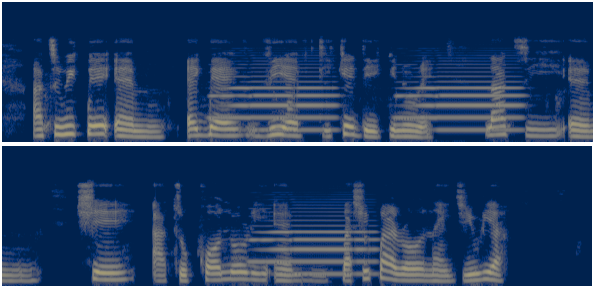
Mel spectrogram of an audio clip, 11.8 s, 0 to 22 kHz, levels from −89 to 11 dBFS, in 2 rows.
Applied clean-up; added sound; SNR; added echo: neural mask model RNNoise.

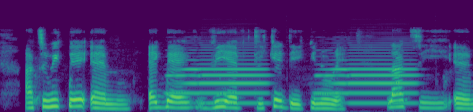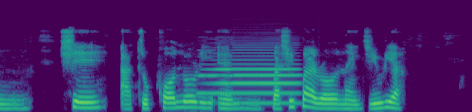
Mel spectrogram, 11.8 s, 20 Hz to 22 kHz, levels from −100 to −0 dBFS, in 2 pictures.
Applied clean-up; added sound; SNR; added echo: none; Wind instrument, woodwind instrument; 5 dB; none.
